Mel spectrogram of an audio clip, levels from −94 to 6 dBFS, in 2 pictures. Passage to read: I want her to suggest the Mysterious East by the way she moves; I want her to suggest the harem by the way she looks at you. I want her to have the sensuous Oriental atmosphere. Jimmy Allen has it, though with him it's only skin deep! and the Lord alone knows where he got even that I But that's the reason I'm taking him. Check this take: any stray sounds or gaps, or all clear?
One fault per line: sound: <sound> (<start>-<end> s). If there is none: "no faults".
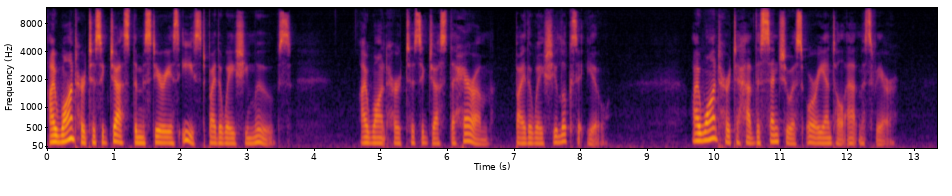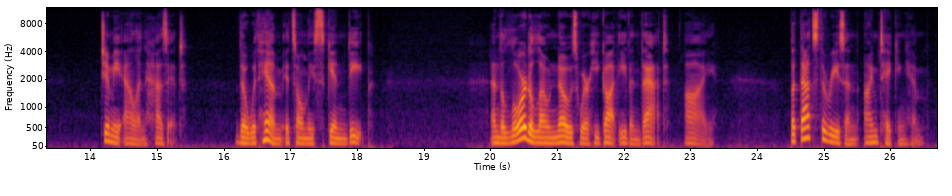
no faults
